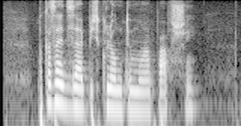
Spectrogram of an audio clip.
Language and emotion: Russian, neutral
